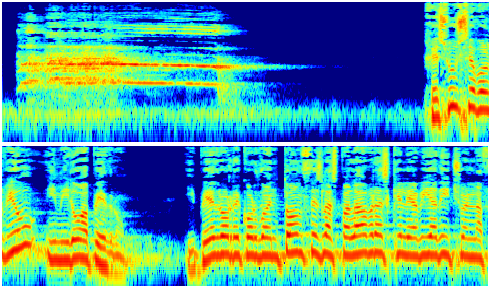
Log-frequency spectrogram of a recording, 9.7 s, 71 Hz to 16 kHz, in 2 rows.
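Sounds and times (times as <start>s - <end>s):
rooster crowing: 0.1s - 2.8s
speech: 4.3s - 9.7s.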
